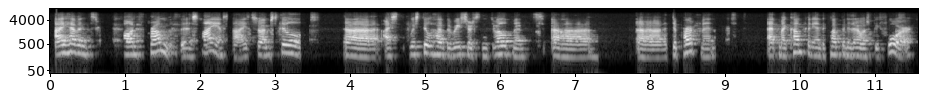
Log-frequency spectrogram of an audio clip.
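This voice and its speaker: A woman's voice: medium pitch, fairly bright tone. Give me a woman answering an interview with fillers and restarts, on a slightly muffled recording. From Iceland. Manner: halting, many fillers and restarts. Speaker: interview guest, biotech executive. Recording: slightly dull, faint noise.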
